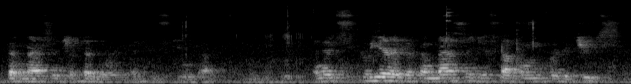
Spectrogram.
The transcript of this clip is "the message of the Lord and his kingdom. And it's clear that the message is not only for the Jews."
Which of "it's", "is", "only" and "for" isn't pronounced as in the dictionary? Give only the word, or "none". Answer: none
